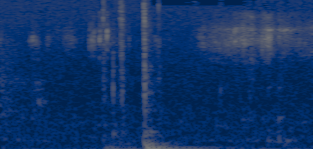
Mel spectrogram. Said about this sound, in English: Dice are still rolling.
